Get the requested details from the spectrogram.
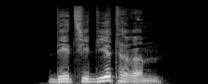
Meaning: strong dative masculine/neuter singular comparative degree of dezidiert
- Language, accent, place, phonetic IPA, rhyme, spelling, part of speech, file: German, Germany, Berlin, [det͡siˈdiːɐ̯təʁəm], -iːɐ̯təʁəm, dezidierterem, adjective, De-dezidierterem.ogg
